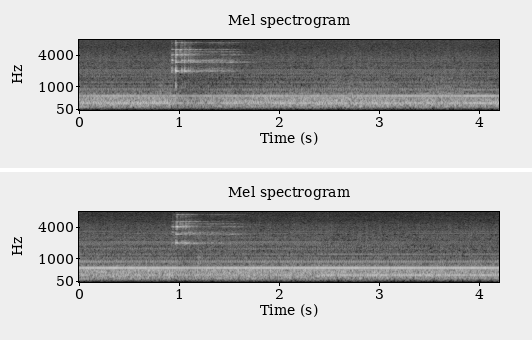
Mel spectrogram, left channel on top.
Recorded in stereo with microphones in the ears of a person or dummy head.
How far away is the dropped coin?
About 4 m.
